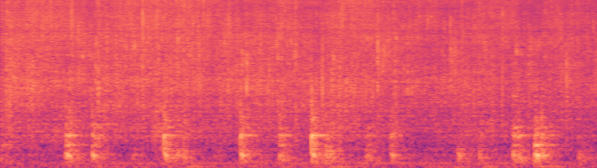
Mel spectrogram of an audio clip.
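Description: Sliced onion and green chillies sauté in a pan for a beef roast, a continuous close sizzle broken by regular scraping stirs of a spatula.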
